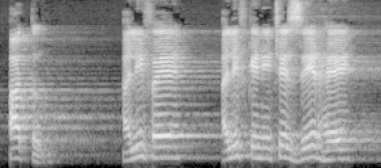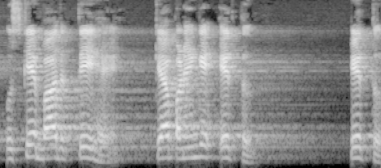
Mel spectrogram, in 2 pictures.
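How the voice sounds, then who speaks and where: A teacher giving a slow reading lesson who asks what a letter combination says, then answers and repeats the answer. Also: mid-range voice. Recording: dull echoey recording with long reverb.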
